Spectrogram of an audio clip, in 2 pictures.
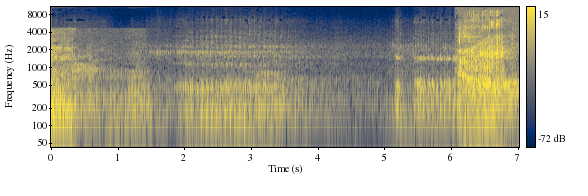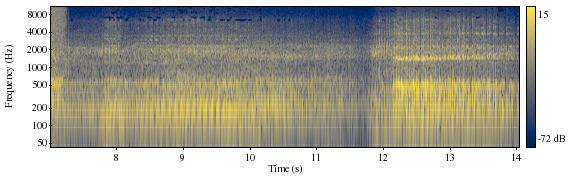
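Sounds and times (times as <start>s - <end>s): crocodile low growl: 0.0s - 3.9s, 5.1s - 14.0s
crocodile hissing: 6.0s - 7.3s.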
